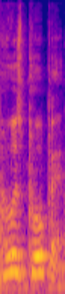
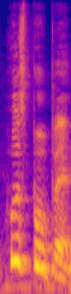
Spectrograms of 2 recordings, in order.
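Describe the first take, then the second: First: Raised-pitch mocking echo of the question; aggressive mimicry. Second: High, jokey call into the bathroom; playful call-out. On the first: Stranger throws his question back at him, aggressive mimicry. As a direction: imitate an irate man throwing it back. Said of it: "like, so aggressive". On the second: Retold or imitated. Calling to a bandmate he thinks is inside, playful call-out. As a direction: sing out the question to a bandmate.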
